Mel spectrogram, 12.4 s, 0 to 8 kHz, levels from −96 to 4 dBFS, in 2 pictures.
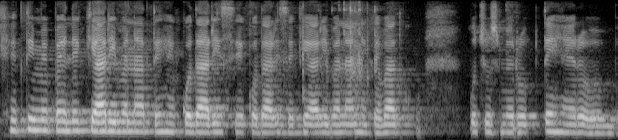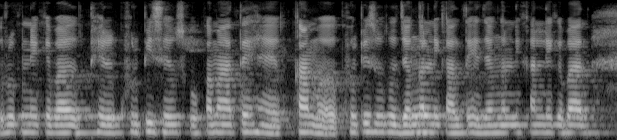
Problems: background sounds at intervals, continuous background conversations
